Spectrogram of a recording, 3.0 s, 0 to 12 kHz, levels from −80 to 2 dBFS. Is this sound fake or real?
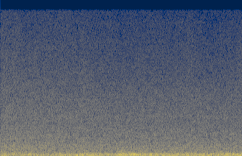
fake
